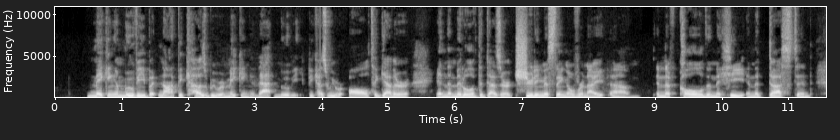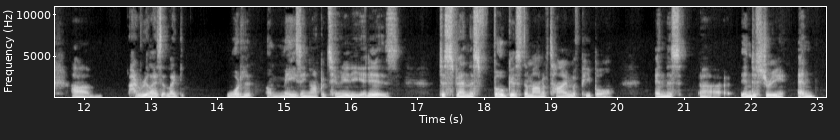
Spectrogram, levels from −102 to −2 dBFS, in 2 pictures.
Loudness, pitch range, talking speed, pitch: -19 LUFS, 100-115 Hz, 160 wpm, 105 Hz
